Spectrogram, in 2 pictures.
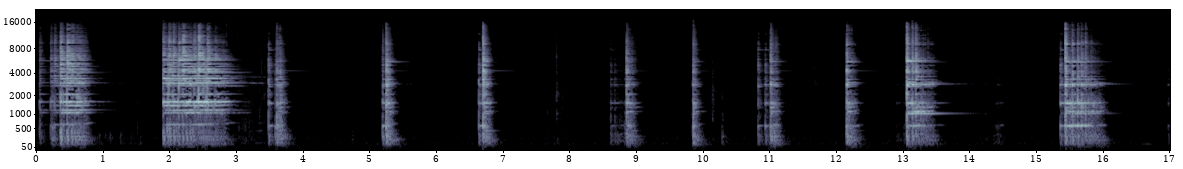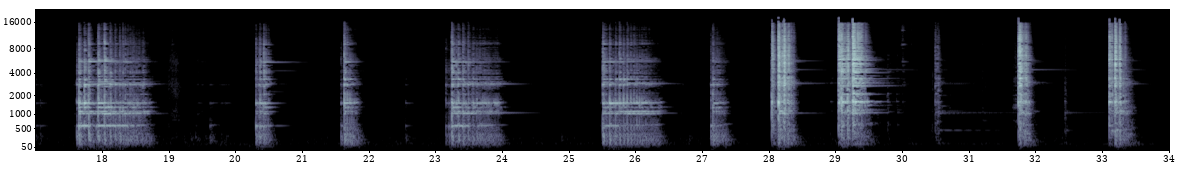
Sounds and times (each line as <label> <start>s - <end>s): metal ring 29.1s - 30.8s
metal ring 31.7s - 32.5s
metal ring 33.1s - 33.6s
